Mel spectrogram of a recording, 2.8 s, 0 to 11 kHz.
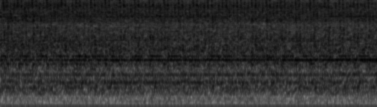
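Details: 2002 Alfa Romeo 147 2.0 Twin Spark, after replacing an internally intermittent ignition coil (valves passed compression test): smooth, steady idle with an even hum and no stumbles, "purring like a kitten"; misfire fixed, normal idle.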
